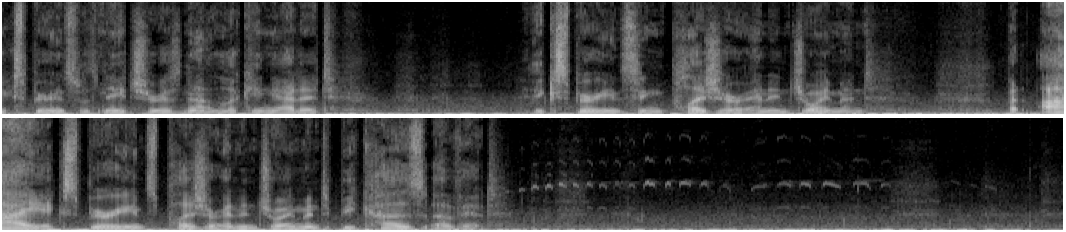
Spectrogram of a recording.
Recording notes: Recorded by the shore of Utah Lake on a windy but pleasant day. My favorite part of this recording is the sounds of the killdeer, which I wish were louder, but of course every time I got close they decided to fly away.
